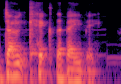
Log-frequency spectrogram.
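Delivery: ordinary talk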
